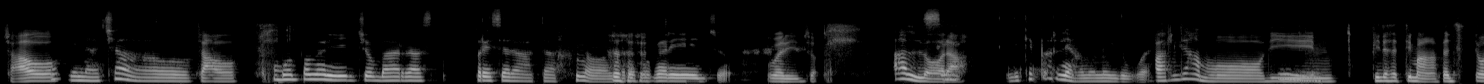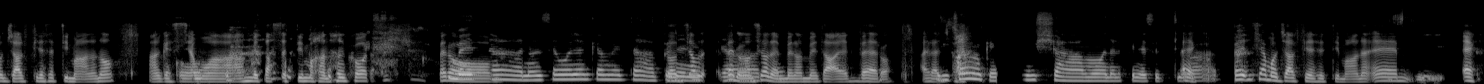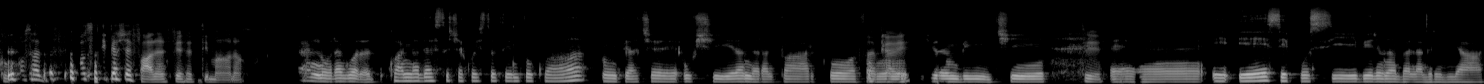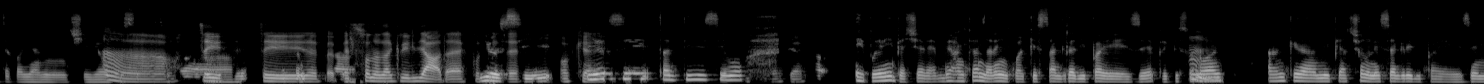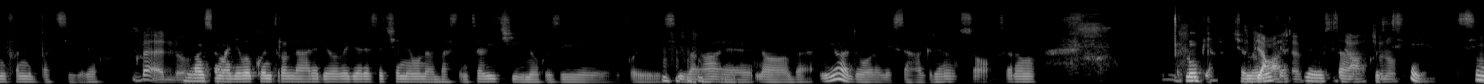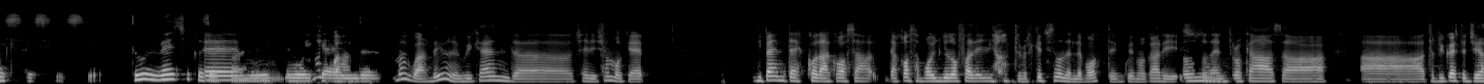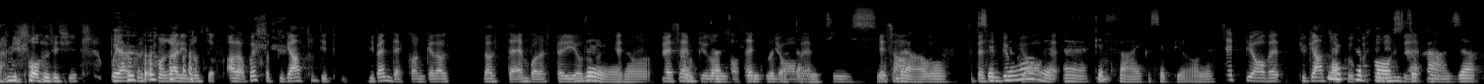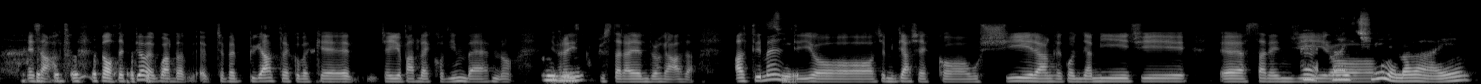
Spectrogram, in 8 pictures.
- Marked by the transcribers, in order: tapping; sniff; other background noise; laughing while speaking: "No"; chuckle; tsk; "anche" said as "anghe"; chuckle; laughing while speaking: "settimana ancora"; laughing while speaking: "ragione"; chuckle; laugh; unintelligible speech; unintelligible speech; chuckle; sniff; chuckle; in English: "weekend?"; in English: "weekend"; "cioè" said as "ceh"; "dipende" said as "dipente"; laughing while speaking: "altri"; drawn out: "a"; laughing while speaking: "girarmi i pollici"; chuckle; unintelligible speech; "tempo" said as "tembo"; laughing while speaking: "esatto"; laugh; "cioè" said as "ceh"; "cioè" said as "ceh"; background speech; "dentro" said as "dendro"; "cioè" said as "ceh"; "anche" said as "anghe"
- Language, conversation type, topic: Italian, unstructured, Cosa ti piace fare nei fine settimana?
- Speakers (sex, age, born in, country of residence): female, 50-54, Italy, Italy; male, 20-24, Italy, Italy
